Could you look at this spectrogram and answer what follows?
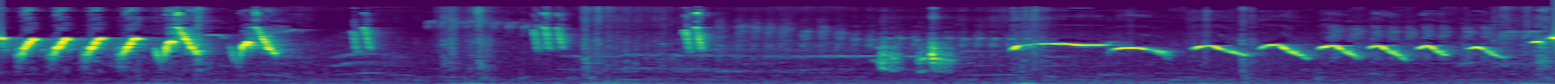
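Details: White-rumped shama (murai batu) singing gacor with fast trills of upswept notes, a long steady whistle, and then a lively run of looping slurred whistles.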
